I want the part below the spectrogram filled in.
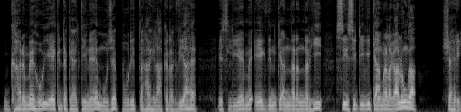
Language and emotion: Urdu, fearful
